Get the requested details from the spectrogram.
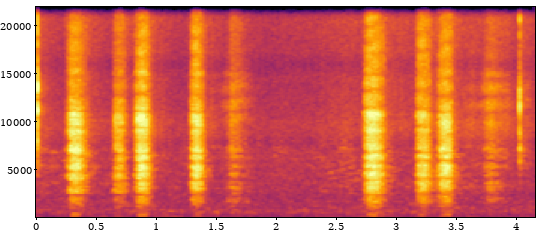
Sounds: Sniff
